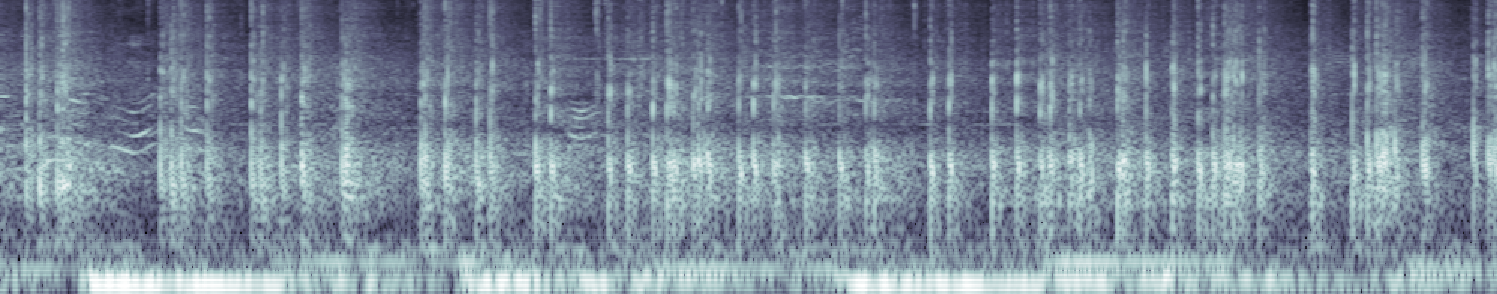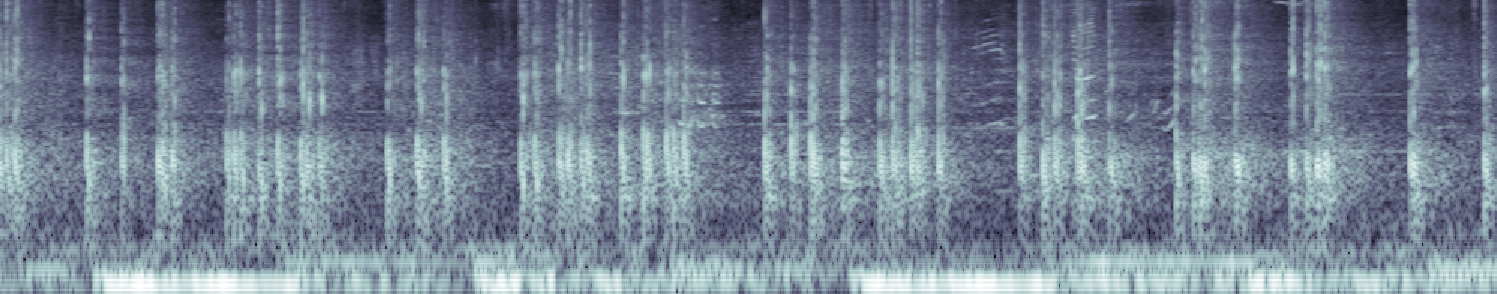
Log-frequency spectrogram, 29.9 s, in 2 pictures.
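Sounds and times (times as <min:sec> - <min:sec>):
fireworks bangs and crackles: 0:00.0 - 0:29.9.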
